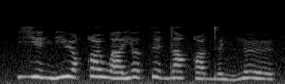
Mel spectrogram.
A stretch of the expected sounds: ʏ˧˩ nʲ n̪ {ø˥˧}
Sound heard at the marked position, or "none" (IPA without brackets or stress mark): ø˥˧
